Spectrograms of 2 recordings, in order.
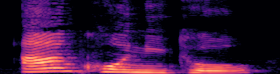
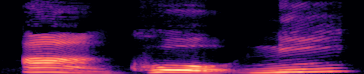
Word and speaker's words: incognito: En général dans ce caslà, on ne prononce pas le G comme par exemple magnifique. Magnifique. Incognito. Incito. Vous voyez, on ne prononce ça le G.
